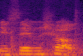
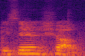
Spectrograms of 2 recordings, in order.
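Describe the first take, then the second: Both takes have the same delivery.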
